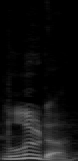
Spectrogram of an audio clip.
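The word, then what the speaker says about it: Lydda: He came down also to the saints who lived at Luda, which is how you pronounce that word.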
